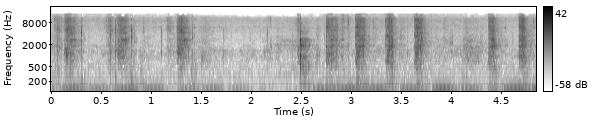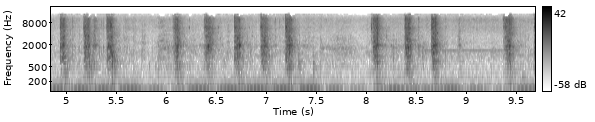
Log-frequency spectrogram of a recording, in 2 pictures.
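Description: Sharp knife strokes slicing a leek into thin strips, many crisp, evenly spaced cuts in a steady rapid rhythm, moderately loud, with no talk.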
